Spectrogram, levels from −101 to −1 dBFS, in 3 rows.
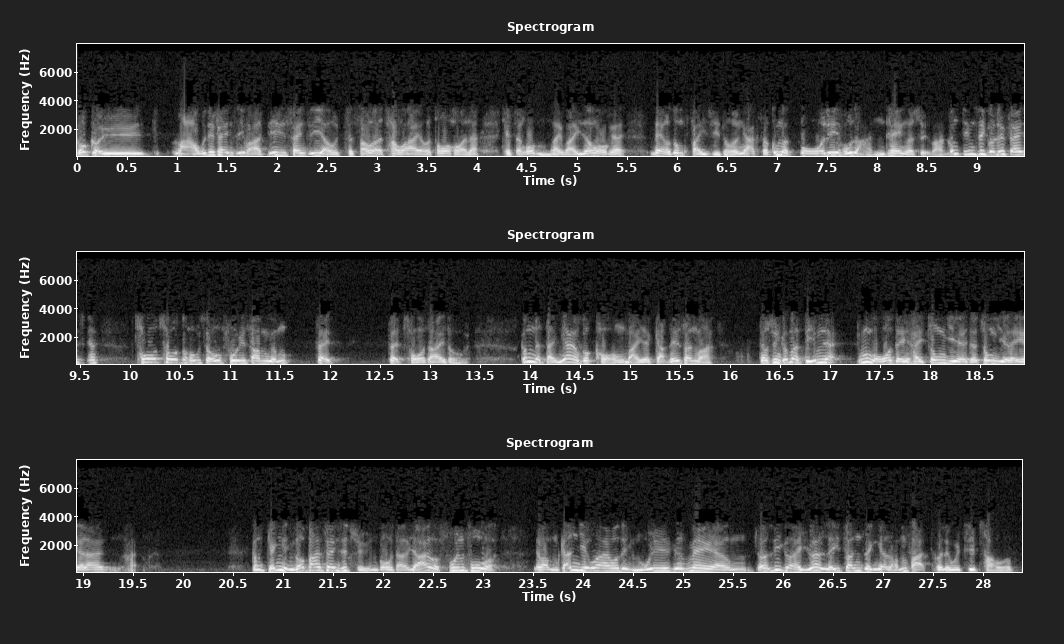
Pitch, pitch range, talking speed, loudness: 180 Hz, 140-225 Hz, 335 characters per minute, -15 LUFS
